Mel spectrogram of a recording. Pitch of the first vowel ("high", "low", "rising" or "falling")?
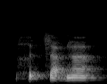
high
